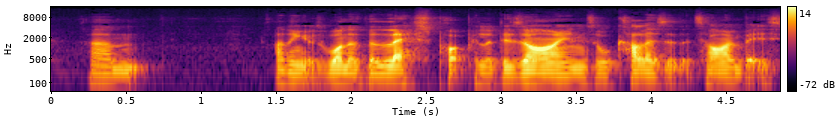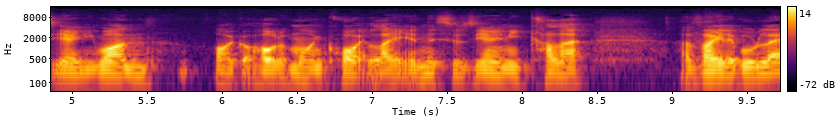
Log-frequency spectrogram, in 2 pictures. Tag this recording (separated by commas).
Speech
